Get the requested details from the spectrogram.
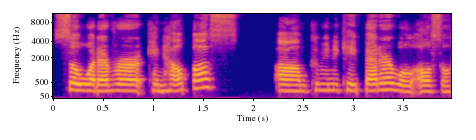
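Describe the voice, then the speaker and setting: Against a quiet background, a woman with an ordinary speaking voice talks at a moderate pace and a medium pitch. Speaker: school principal. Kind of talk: interview conversation.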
